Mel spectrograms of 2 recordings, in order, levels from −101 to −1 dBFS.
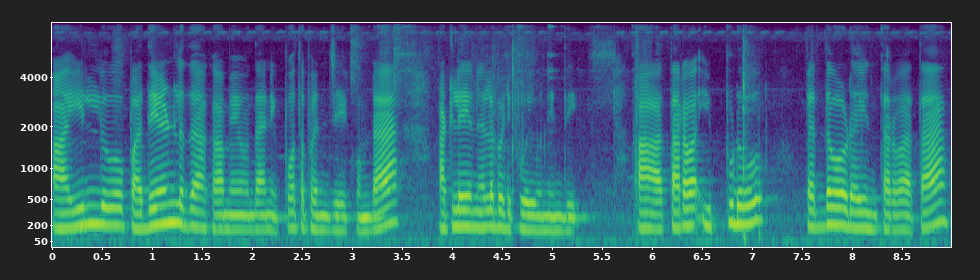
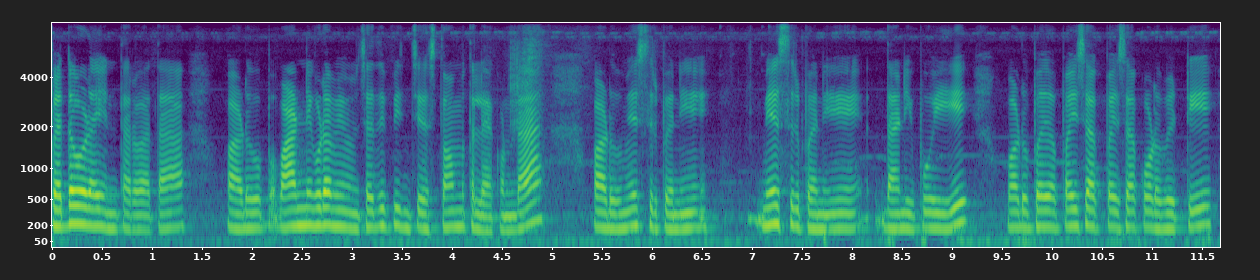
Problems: background sounds at intervals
